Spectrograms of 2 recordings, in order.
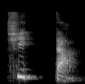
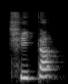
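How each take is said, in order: First: "città" stressed on the last vowel; final-vowel stress. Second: "cita" with the weight on the first syllable; wrong stress. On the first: Teacher models the correct word for class, stress on final vowel. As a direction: land firmly on the final a of "città". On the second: Teacher checking what the class read, stress off the final vowel. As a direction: stress the start of "cita", leaving the last vowel light. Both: Shown as a demonstration. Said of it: "the correct pronunciation of these three".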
